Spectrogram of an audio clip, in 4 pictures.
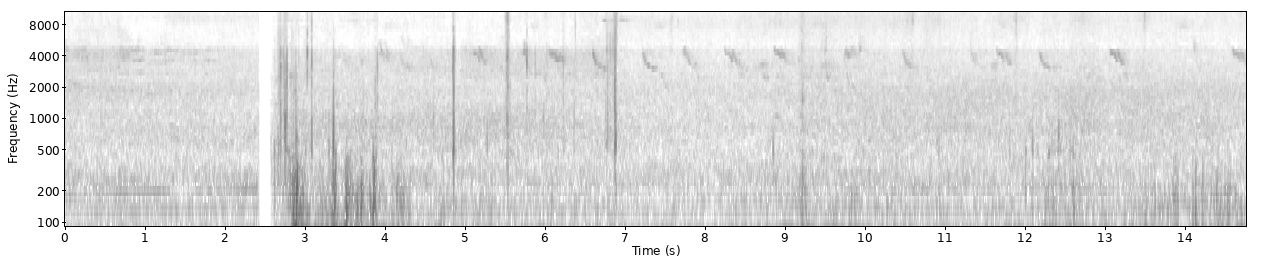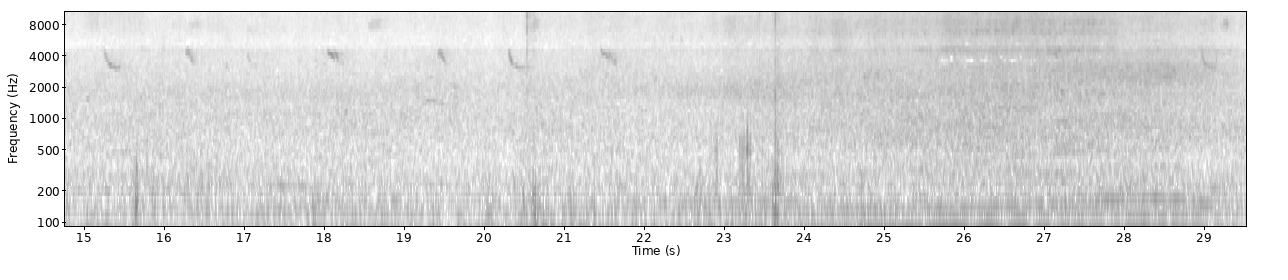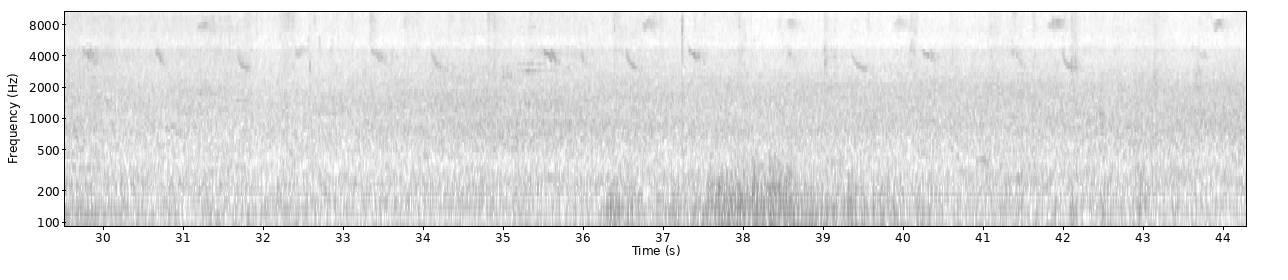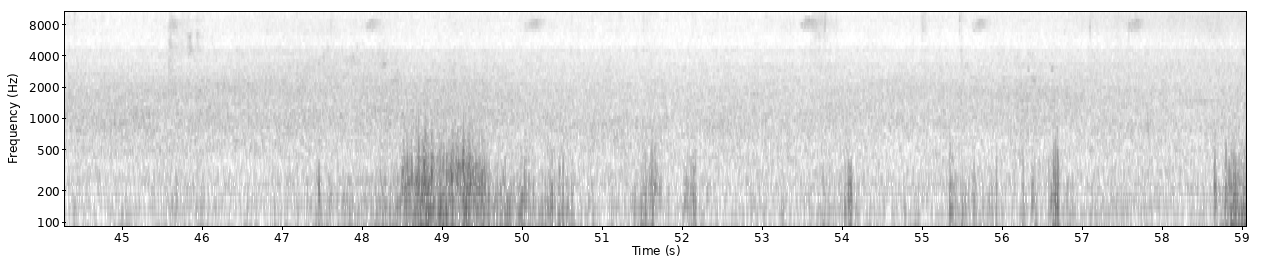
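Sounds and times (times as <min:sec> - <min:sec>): steady outdoor hiss: 0:00.0 - 0:59.0
small birds chirping: 0:03.8 - 0:13.4.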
